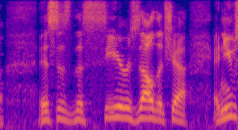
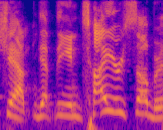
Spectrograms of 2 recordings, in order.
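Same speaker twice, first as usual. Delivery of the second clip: ordinary talk, nothing marked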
